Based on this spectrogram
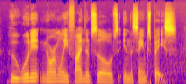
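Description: Monotone, flat intonation comes with an American accent. The recording is very clean, with a silent background. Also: woman. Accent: slight Southern, mostly flattened. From South Carolina.

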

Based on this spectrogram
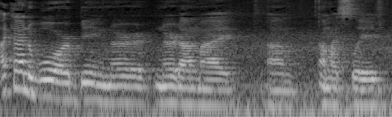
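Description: A man with an American accent, nervous in tone and fairly slow, amid noticeable background noise. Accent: Midwestern American, formerly British. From Europe, then US Midwest. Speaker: lawyer. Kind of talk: storytelling live.

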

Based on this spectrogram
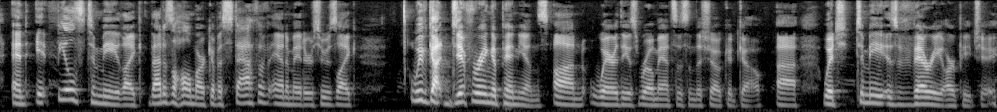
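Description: At a moderate pace, a man speaks in a normal speaking voice at a fairly high pitch, with ordinary pitch variation and big swings in loudness. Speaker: roleplay podcaster. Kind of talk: casual chat.

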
